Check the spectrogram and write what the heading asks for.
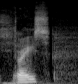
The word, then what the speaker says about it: Thrace: reasserted control over how do you say that, Thrace? Thrace.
